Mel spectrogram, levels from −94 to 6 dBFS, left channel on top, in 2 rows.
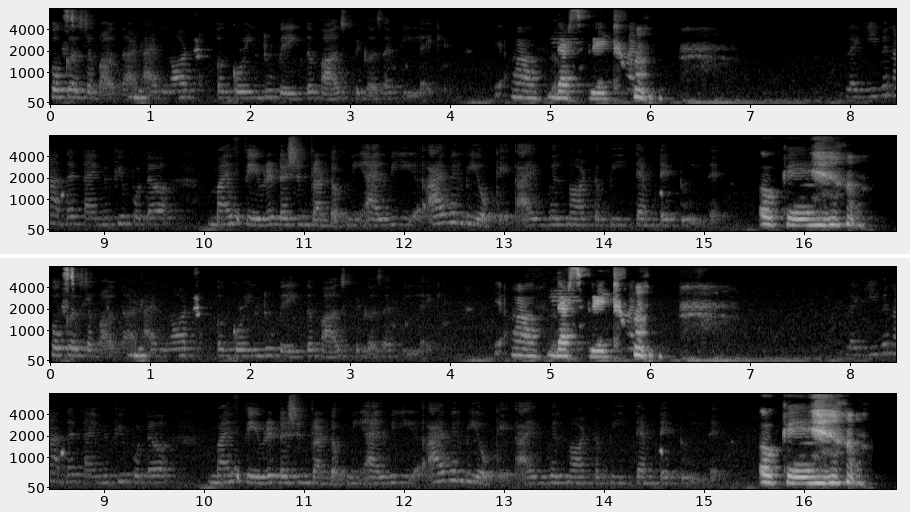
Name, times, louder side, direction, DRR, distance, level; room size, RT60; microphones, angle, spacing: voice 1, 0.0-1.4 1.7-3.8 4.8-5.1 5.7-5.9 7.9-15.2, equal, 20° left, 3.2 m, -52 dB
voice 2, 4.6-6.0 6.3-6.6 15.5-16.6, right 9 dB, 60° right, 0.4 m, -30 dB
8.5 x 7.5 x 6.7 m
head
